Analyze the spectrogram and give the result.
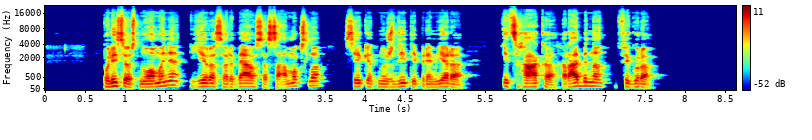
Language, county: Lithuanian, Vilnius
